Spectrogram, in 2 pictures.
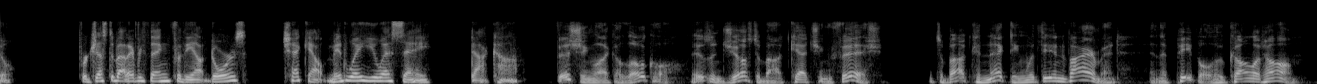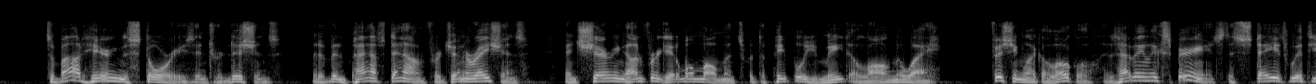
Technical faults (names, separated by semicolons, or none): none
